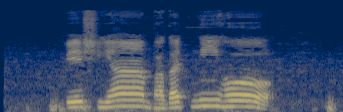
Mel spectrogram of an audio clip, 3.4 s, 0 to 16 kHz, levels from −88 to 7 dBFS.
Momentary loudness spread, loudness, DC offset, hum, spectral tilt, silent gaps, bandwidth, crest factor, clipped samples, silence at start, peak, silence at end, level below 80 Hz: 17 LU; -20 LUFS; under 0.1%; none; -6.5 dB/octave; none; 11.5 kHz; 16 dB; under 0.1%; 0.5 s; -6 dBFS; 0.1 s; -48 dBFS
